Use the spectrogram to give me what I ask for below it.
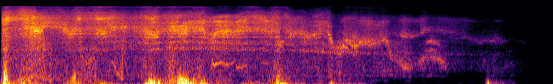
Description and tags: FX air escape
The sound of air escaping from a punctured inflatable.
